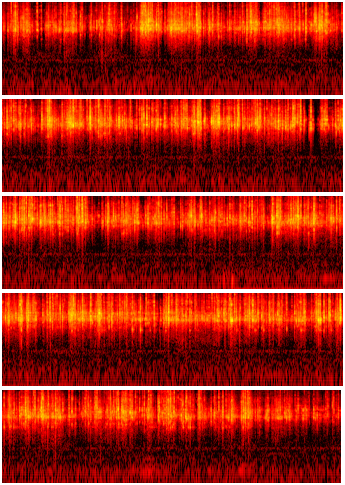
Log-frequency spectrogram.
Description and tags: Soft Loop sample for a wood and seeds rattle for virtual instruments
